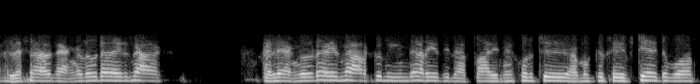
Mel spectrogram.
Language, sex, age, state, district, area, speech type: Malayalam, male, 18-30, Kerala, Alappuzha, rural, conversation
